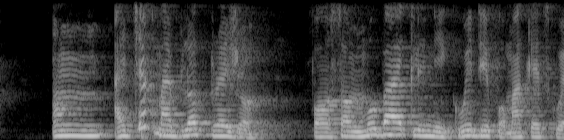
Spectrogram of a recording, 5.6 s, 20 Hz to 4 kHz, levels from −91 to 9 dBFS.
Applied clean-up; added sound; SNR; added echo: none; none; none; reverberation time 0.8 s.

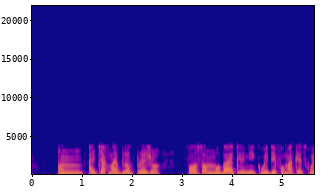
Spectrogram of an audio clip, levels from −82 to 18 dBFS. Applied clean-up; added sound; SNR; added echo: none; none; none; none.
